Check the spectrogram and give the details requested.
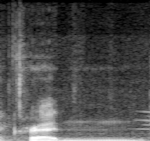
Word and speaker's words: Cretton: Did you Well, did you see that Dustin Cretton? Is that how you say his name? The guy that directed Spider-Man. Yeah. Cretton.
